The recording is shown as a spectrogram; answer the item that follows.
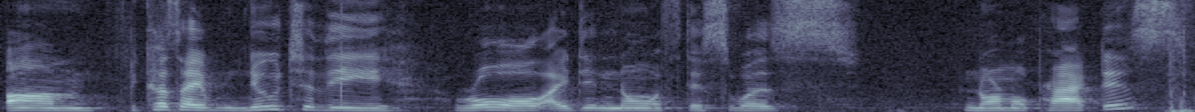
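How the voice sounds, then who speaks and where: A young adult woman from Southwestern Ontario leading a workshop, speaking loudly to a room without a microphone and often pausing on "um" and "uh". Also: low voice, steady tone. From Southwestern Ontario, Canada. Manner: loud voice, unamplified, frequent ums and uhs. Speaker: workshop facilitator, nurse navigator. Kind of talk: presentation to a workshop audience.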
